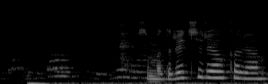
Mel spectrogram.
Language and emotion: Russian, neutral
